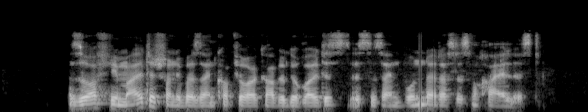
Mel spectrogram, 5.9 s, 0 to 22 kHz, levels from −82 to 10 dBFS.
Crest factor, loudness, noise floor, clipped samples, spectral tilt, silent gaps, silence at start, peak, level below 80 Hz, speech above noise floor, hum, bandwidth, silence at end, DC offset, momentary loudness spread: 16 dB; -17 LUFS; -76 dBFS; under 0.1%; -4 dB/octave; none; 0.7 s; -2 dBFS; -58 dBFS; 59 dB; none; 7.8 kHz; 0.5 s; under 0.1%; 5 LU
